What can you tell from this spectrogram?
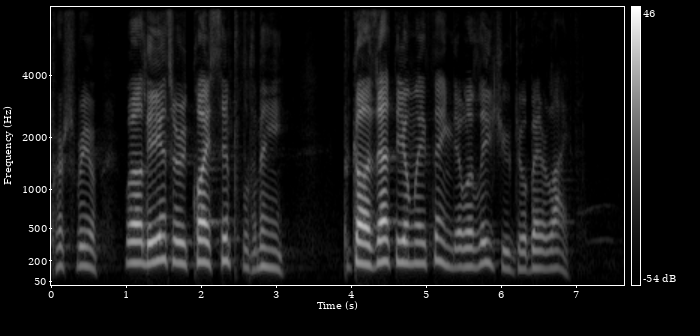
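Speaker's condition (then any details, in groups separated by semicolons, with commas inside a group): Cerebral palsy; lifelong disability since youth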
